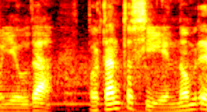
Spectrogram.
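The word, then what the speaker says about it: יהודה: el de Judá, y Judá es una transliteración del hebreo que en su forma no abreviada se pronuncia como Yehudá.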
